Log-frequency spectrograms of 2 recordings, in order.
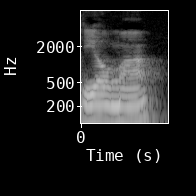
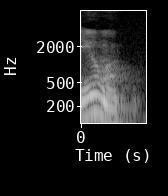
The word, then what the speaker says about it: Yoma: Some pronounce it Yoma, and some pronounce it Yuma.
